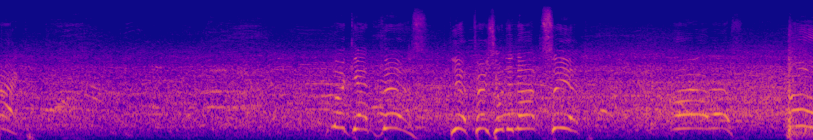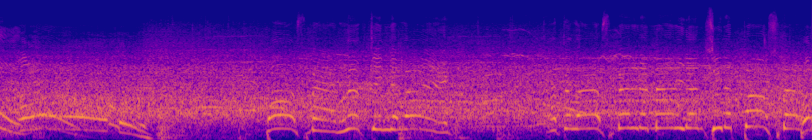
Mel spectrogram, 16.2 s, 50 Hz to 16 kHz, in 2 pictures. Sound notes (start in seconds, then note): 0.3 audience cheering; 8.3 audience cheering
